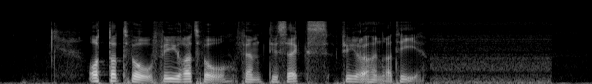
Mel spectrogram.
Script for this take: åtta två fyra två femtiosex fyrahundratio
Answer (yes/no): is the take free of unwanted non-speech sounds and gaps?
yes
